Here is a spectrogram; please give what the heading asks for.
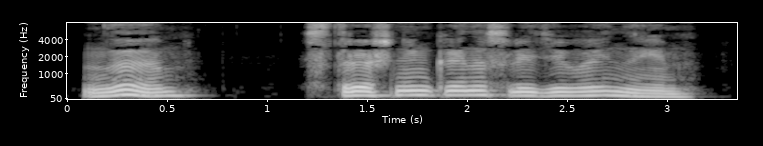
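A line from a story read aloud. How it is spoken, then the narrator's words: Quiet. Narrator (Russian): тихо сказал Никита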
